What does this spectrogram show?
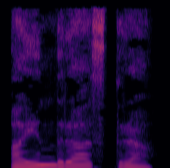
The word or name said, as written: ಐಂದ್ರಾಸ್ತ್ರ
